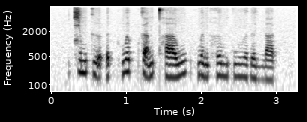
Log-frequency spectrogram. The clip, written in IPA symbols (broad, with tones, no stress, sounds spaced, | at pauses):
t͡ɕ ə˧ m k ɨ̰˧˨ ə̯ ʔ ə˨˩ t̚ h w ə˦˥ p̚ k a̰˧˥ n t̪ʰ a˨˦ w | h w ə̰˧˨ n h ə̤˨˩ m k w ṳ˨˩ ə̯ ɗ ə̤˨˩ j ŋ a˨˩ k̚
